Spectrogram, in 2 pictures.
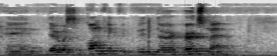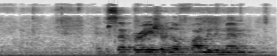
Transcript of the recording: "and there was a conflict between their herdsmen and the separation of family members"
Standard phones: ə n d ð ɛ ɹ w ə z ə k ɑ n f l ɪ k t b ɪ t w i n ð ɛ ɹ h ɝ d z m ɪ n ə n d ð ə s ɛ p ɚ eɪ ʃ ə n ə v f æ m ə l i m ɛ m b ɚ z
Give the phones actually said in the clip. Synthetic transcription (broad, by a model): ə n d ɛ ɹ w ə s ə k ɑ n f l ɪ k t b ɪ t w i n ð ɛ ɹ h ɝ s m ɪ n ə n d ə s ɛ p ɚ eɪ ʃ ə n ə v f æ m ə l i m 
